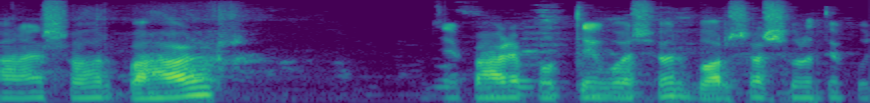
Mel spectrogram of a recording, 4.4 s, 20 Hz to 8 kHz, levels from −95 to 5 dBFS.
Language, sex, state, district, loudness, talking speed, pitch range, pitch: Bengali, male, West Bengal, Jhargram, -23 LUFS, 125 wpm, 115-130 Hz, 125 Hz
